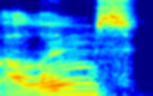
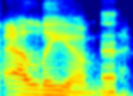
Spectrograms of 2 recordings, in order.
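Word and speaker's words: allium: Roots growing onions which I think are called alums if I'm pronouncing that right probably not oh alium alium okay yeah I'm doing roots and the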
